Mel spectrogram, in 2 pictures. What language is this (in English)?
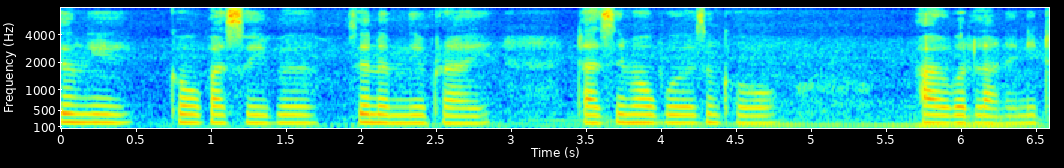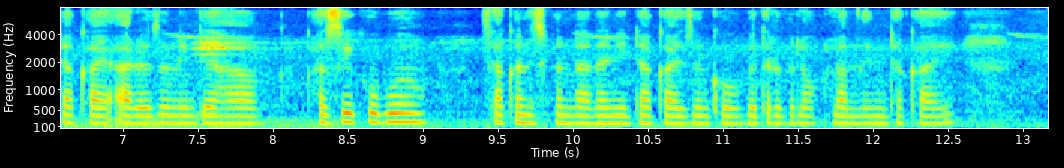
Bodo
